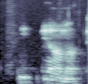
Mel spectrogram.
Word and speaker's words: Fukuyama: Fukuyama.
